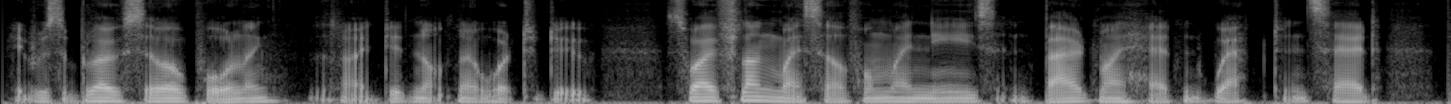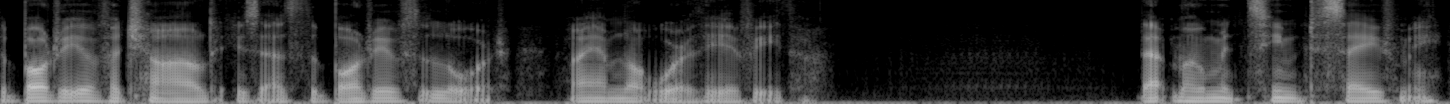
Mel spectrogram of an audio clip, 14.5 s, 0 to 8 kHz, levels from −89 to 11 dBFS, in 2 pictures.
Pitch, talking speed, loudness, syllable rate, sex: 90 Hz, 220 wpm, -23 LUFS, 5.5 syllables/s, male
